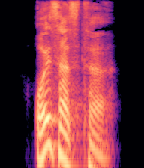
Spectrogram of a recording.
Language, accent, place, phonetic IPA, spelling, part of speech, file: German, Germany, Berlin, [ˈɔɪ̯sɐstə], äußerste, adjective, De-äußerste.ogg
- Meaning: outermost, uttermost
